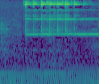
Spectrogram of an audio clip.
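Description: A small hand bell is rung to summon a servant. It gives a quick run of bright, high metallic strikes that ring on and slowly fade, with low hum underneath.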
